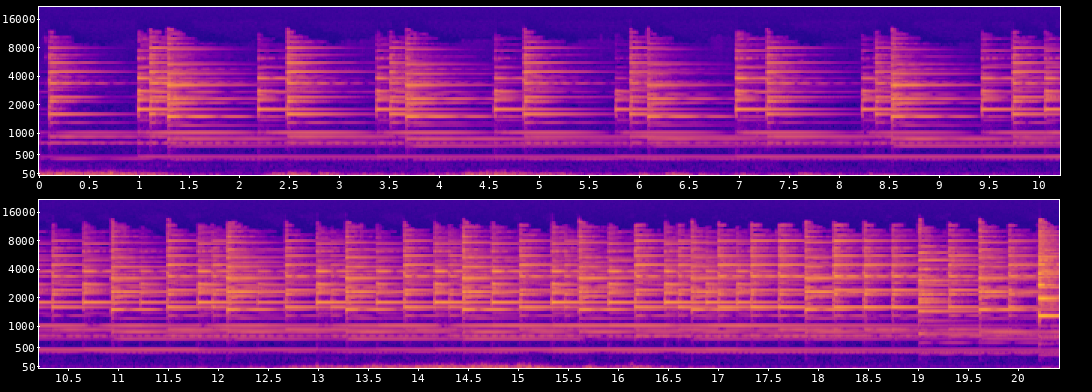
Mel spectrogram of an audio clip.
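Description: Large bells ring out in a melody, quickening as it goes.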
